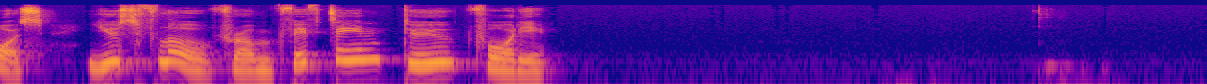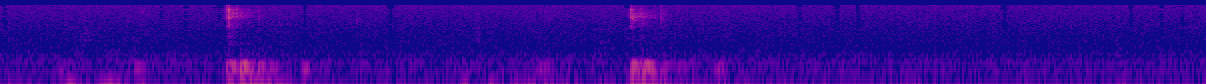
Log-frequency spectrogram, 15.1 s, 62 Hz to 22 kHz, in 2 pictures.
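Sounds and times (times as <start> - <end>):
computer mouse clicks: 6.4 - 7.0, 8.9 - 9.5, 11.4 - 12.1.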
